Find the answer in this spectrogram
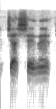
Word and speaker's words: chasteneth: Ang kung kinsag yung authority ana sa pronunciation usay mabasa nako chasteneth lang, silent T.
